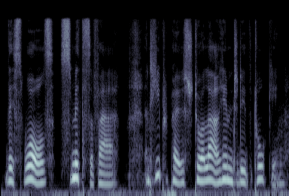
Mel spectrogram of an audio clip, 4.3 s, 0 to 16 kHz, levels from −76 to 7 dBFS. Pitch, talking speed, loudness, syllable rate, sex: 190 Hz, 195 wpm, -18 LUFS, 5.1 syllables/s, female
